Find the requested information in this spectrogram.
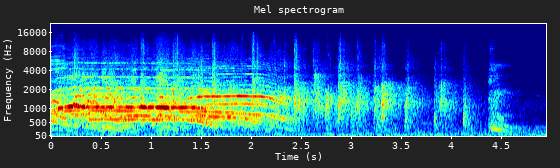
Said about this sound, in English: Applause!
